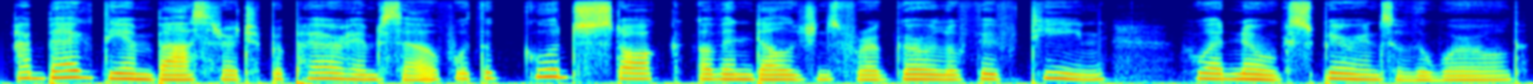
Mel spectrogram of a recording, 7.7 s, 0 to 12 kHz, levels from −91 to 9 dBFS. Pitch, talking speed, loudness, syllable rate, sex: 205 Hz, 195 wpm, -17 LUFS, 5.7 syllables/s, female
